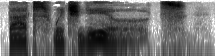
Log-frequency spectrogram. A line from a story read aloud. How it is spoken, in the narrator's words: she murmured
